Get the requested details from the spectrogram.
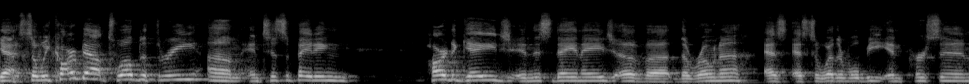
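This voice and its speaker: A man speaks in an ordinary speaking voice, pitched fairly high. His pitch varies in the usual way at a moderate pace. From Texas. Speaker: real estate trainer. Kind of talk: workshop training session. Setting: video call with live stream.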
